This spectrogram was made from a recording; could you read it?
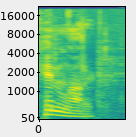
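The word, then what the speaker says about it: Henenlotter: Hennenlotter. – Frank Hennenlotter.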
